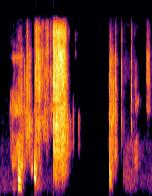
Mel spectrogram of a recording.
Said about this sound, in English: Oh, that ASMR. The paper rips. Paper rips. Oh, yeah. Gotta love it. You can hear this microphone must be great.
